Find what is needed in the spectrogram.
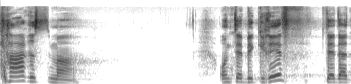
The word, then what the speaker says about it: Charisma: So wie wir es in der Bibel finden, wird es ausgesprochen, falls ihr es nicht lesen könnt, eine Charisma. Man kann auch sagen Charisma und dieses Wort begegnet uns auch in Charismatik.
